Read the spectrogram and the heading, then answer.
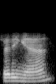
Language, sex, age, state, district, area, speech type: Tamil, male, 18-30, Tamil Nadu, Madurai, rural, conversation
